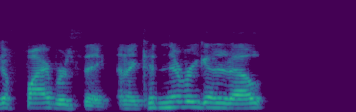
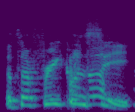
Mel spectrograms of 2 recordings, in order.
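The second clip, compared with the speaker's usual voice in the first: alarmed exclamation; 9 semitones higher than usual. Retold or imitated. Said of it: "I'm going".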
